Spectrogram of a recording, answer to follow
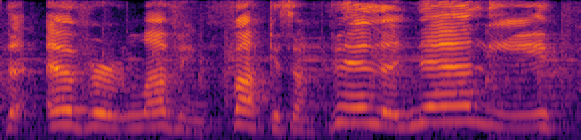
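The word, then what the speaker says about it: villanelle: A villanelli. That's how you say it. That's because it has the word villain in it.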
